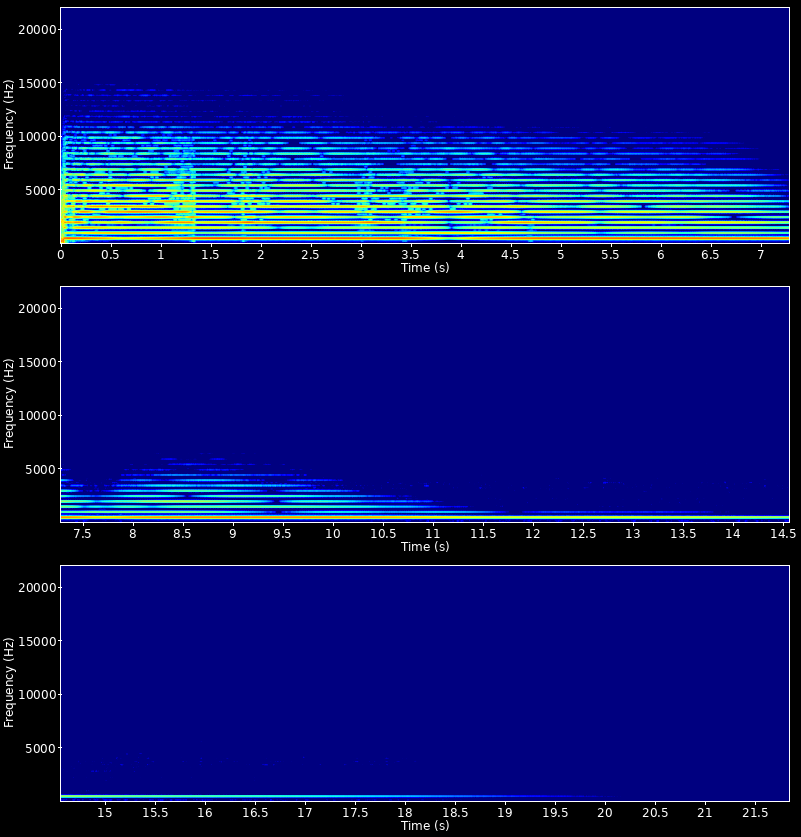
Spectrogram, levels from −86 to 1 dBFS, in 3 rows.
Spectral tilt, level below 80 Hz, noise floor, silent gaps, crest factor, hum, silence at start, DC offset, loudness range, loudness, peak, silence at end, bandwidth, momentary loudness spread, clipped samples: -1 dB/octave; -74 dBFS; under -90 dBFS; none; 16 dB; none; 0 s; under 0.1%; 21 LU; -19 LUFS; -8 dBFS; 6.75 s; 10.5 kHz; 20 LU; under 0.1%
